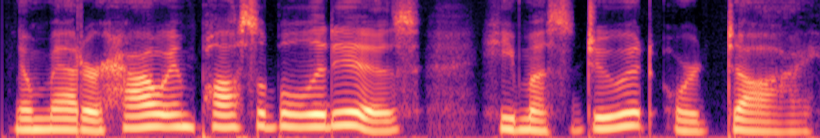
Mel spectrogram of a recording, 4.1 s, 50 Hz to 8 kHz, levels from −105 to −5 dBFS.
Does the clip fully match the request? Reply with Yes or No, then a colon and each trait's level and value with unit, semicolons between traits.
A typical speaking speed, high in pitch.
Yes: average, 175 wpm; high, 195 Hz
